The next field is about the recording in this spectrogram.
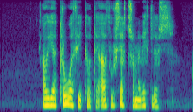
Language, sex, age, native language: Icelandic, female, 40-49, Icelandic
